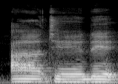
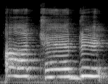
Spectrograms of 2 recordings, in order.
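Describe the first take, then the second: First: It is said in the speaker's ordinary voice. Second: It is said in a put-on puppet character voice.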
